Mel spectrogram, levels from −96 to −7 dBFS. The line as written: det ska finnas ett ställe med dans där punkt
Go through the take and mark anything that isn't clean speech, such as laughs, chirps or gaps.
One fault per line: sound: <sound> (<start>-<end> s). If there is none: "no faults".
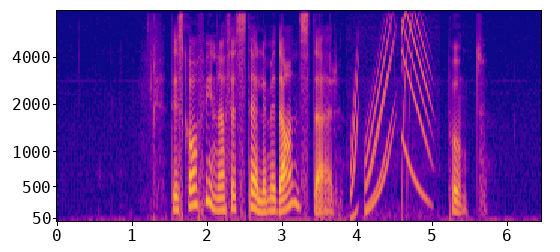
sound: chirp (3.9-5.0 s)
